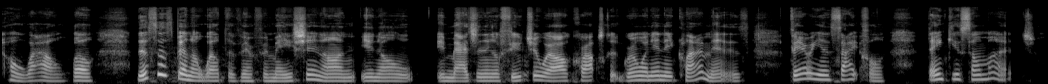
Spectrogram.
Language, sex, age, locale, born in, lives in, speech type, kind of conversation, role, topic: English, female, 50-54, en-US, United States, United States, read, expert-assistant, asker, Imagine a future where all crops could grow in any climate—what would be the benefits and drawbacks of this breakthrough?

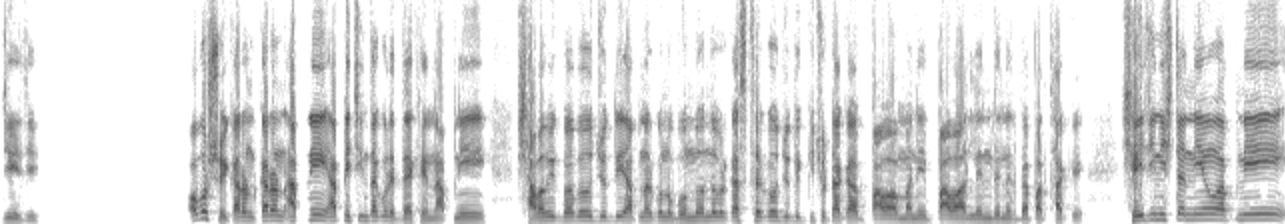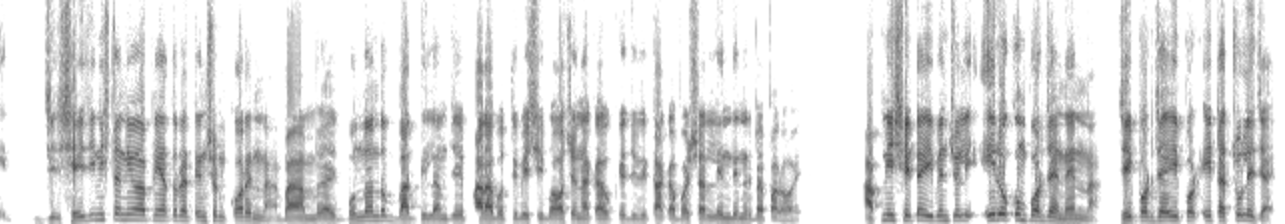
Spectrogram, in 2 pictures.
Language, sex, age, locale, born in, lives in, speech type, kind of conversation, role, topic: Bengali, male, 25-29, bn-BD, Bangladesh, Bangladesh, conversation, unstructured, none, কাজ করার পরও সময়মতো বেতন না পেলে আপনার কেমন লাগে?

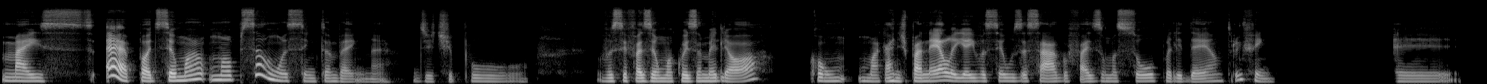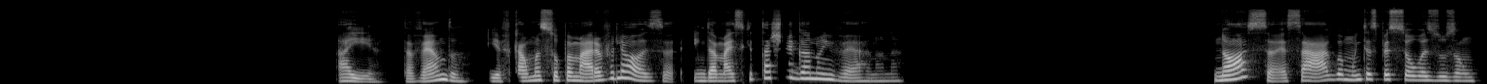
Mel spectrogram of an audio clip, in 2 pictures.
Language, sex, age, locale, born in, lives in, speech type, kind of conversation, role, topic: Portuguese, female, 35-39, pt-BR, Brazil, Italy, conversation, advice, advisor, Como posso superar a dificuldade de planejar as refeições e preparar comida semanalmente?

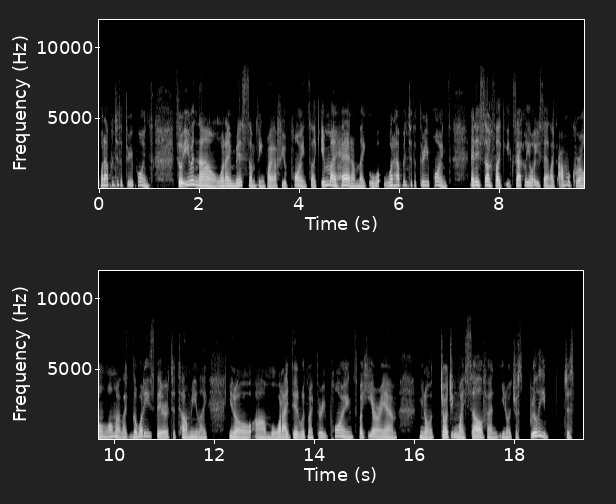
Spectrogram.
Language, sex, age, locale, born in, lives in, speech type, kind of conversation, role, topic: English, female, 30-34, en-CA, South Korea, Canada, conversation, unstructured, none, What is the most meaningful advice you have received, and what wisdom do you now pass on to others?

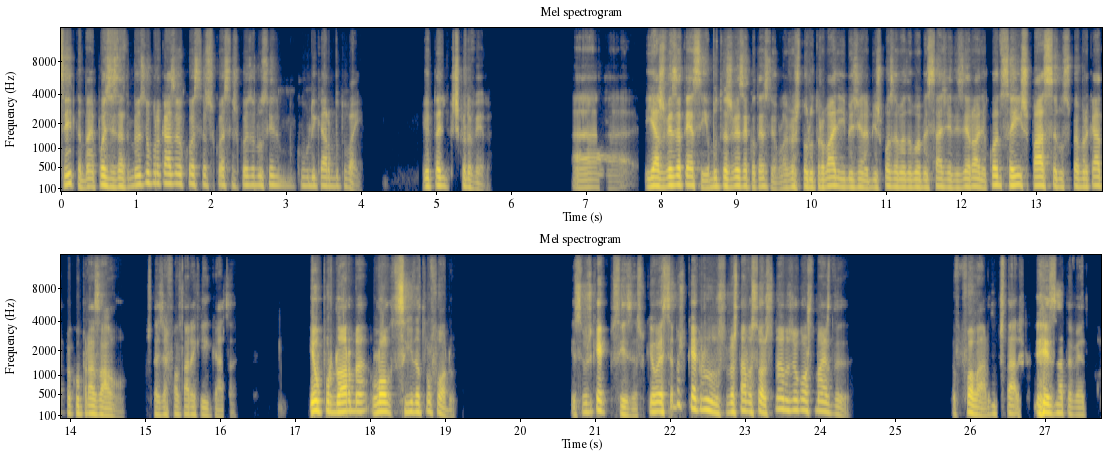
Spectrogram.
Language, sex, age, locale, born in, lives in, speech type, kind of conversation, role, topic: Portuguese, male, 60-64, pt-PT, Portugal, Portugal, conversation, unstructured, none, Você acha que as redes sociais ajudam ou atrapalham a comunicação?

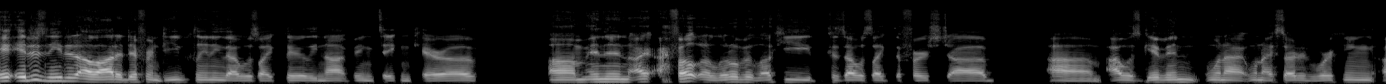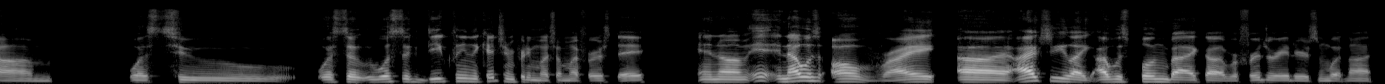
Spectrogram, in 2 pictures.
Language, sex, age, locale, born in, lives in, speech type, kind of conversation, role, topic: English, male, 25-29, en-US, United States, United States, conversation, unstructured, none, What is the most underrated part of your job that you enjoy?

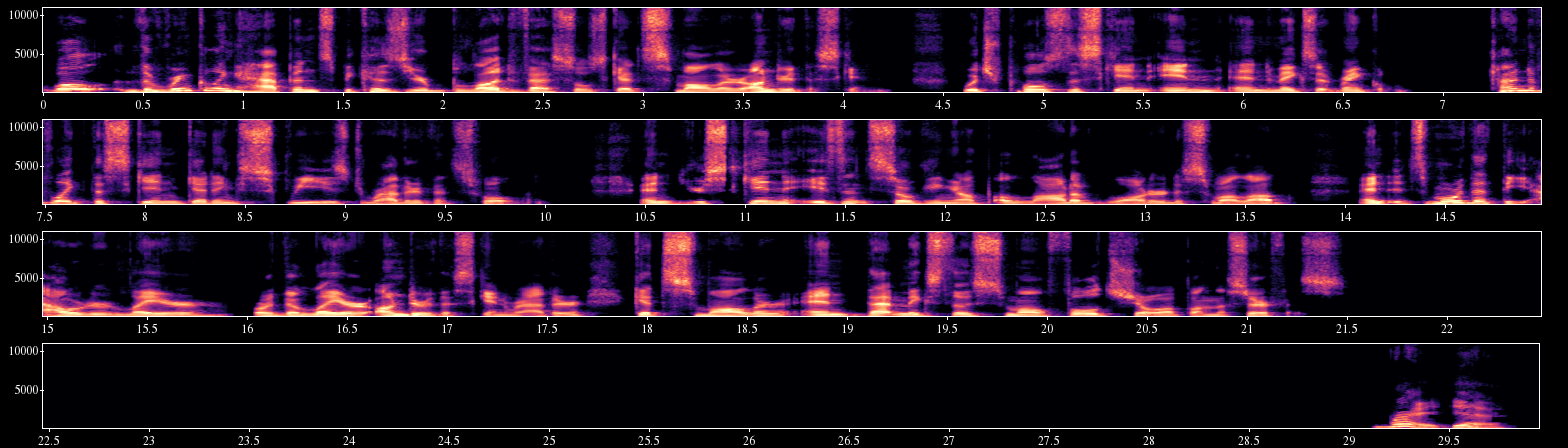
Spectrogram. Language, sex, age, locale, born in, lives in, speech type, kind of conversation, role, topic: English, male, 20-24, en-US, United States, United States, read, expert-assistant, expert, Why do fingers wrinkle in water?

